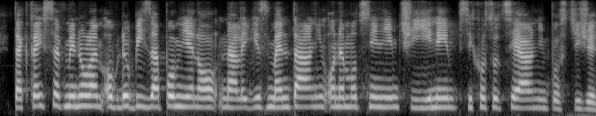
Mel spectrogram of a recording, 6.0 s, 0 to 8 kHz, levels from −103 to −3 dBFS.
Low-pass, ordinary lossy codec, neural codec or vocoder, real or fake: none; none; codec, 16 kHz, 4 kbps, X-Codec, HuBERT features, trained on LibriSpeech; fake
